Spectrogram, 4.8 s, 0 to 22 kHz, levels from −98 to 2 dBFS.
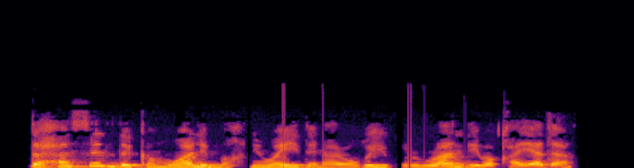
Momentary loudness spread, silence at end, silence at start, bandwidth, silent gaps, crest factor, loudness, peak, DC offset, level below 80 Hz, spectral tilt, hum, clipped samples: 6 LU; 0.45 s; 0.25 s; 7.6 kHz; none; 16 dB; -17 LUFS; 0 dBFS; under 0.1%; -56 dBFS; -6 dB/octave; none; under 0.1%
